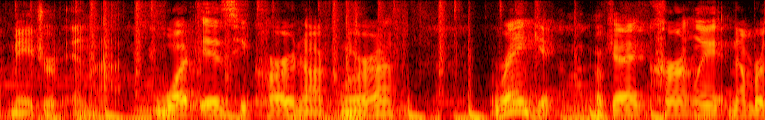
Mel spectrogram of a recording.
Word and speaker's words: Hikaru: to pronounce Hikaru nak now even myself when I pronounce my name it's definitely more Americanized versus Japanese certainly if I was pronouncing it correctly it would be more like Hikaru as opposed to Hikaru but I've spent so much of my life here in America that that's just how I pronounce in everyone does the same thing is Hikaru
